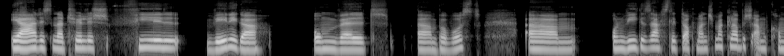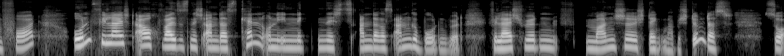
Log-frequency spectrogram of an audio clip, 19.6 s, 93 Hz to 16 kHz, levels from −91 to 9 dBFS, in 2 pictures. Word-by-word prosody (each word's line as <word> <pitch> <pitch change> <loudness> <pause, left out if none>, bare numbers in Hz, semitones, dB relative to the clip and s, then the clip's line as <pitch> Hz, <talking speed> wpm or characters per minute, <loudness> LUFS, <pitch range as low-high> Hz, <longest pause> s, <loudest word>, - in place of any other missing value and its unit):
Ja, 195 0 +8
das 200 -1 -3
ist - - -22
natürlich 195 +1 -1
viel 205 -2 0 0.3
weniger 175 -1 +3 0.6
umwelt 170 -2 -1 0.4
äh, 170 -1 -1
bewusst, 175 - -6 0.6
ähm, 175 0 +1 0.5
und 190 0 -2
wie 205 +2 -1
gesagt, 205 -1 -2
es - - -18
liegt 190 -2 -6
auch - - -1
manchmal 190 +5 -6
glaube 225 -1 -3
ich 220 - -11
am 185 - -5
Komfort, 190 +6 -3 0.5
und 255 - +6
vielleicht 310 -5 +3
auch, 255 0 +5
weil 220 0 +8
sie's 210 -1 -11
nicht 210 -2 -4
anders 195 -1 +1
kennen 285 +2 0
und 210 0 -2
ihnen 200 0 -3
nik-nichts 200 0 -6
anderes 195 0 -1
angeboten 175 -7 -3
wird. - - -6 0.3
Vielleicht 190 +1 +3
würden 210 -2 -2
f - - -24
manche 195 +4 -1
ich 205 - -5
denke 180 0 -2
mal 155 -3 -11
bestimmt, 415 - -3
dass - - -2 0.4
so - - -1
195 Hz, 140 wpm, -21 LUFS, 180-210 Hz, 0.6 s, Ja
